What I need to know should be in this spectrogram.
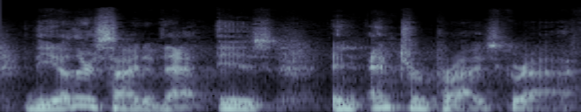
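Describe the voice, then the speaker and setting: With an American accent and lively intonation, a man talks at a moderate pace against noticeable background noise. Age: 50s. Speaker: technology executive. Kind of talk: interview. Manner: halting, many fillers.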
